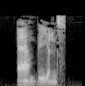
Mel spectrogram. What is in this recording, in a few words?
"ambiance", English; nouns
